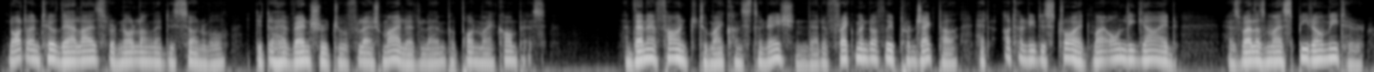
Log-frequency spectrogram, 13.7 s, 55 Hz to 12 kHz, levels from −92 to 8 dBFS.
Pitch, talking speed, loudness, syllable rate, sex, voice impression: 120 Hz, 190 wpm, -21 LUFS, 5.9 syllables/s, male, masculine, adult-like, slightly middle-aged, slightly thick, slightly relaxed, slightly weak, slightly bright, slightly soft, slightly muffled, slightly halting, slightly raspy, slightly cool, intellectual, sincere, slightly calm, slightly mature, slightly friendly, slightly reassuring, wild, slightly lively, kind, modest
